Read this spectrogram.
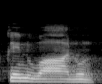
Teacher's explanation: نون ساکن کے بعد واو ہے، لیکن یہاں پر کوئی غنہ نہیں ہوگا، یہ واو پڑھا جائے گا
